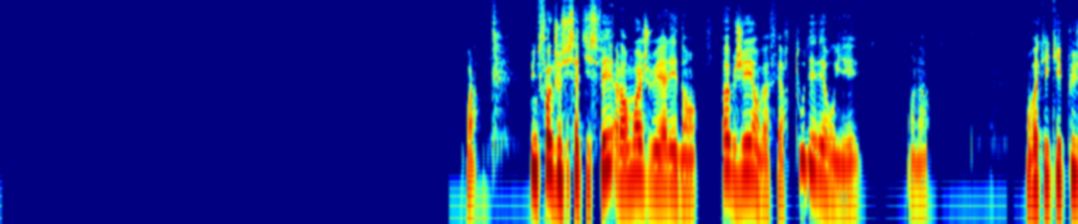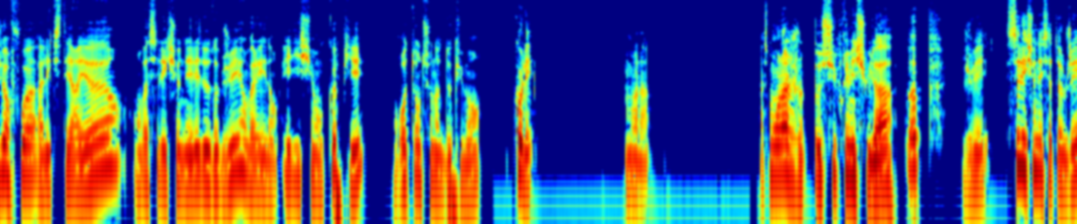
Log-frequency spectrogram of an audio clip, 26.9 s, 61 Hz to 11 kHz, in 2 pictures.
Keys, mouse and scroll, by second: 0.0 click, 0.2 click, 1.2 click, 1.7 click, 2.0 click, 2.4 click, 2.7 click, 3.4 click, 3.8 click, 4.1 click, 4.7 click, 4.8 click, 5.3 click, 5.7 middle drag, 9.0 click, 10.8 click, 11.3 click, 11.6 click, 14.2 click, 14.4 click, 14.5 click, 14.6 click, 15.1 click, 15.9 shift+click, 17.1 click, 18.0 click, 19.8 click, 21.7-22.4 drag, 23.0 click, 23.3-23.8 drag, 25.7 click.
